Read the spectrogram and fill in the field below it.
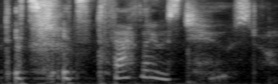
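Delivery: breathy whisper, no voice; whispered aside. Real, not acted. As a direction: whisper it under your breath.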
